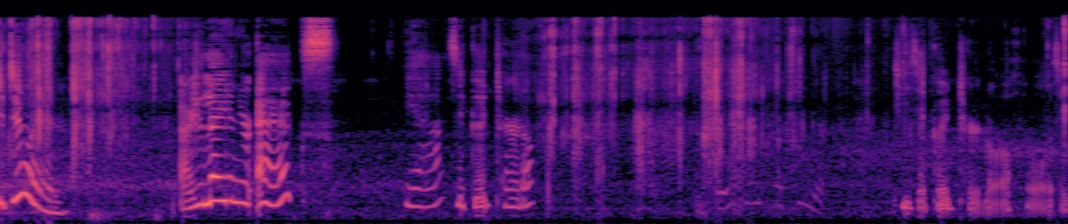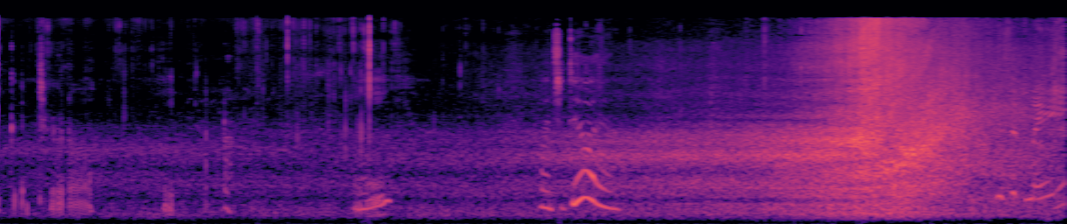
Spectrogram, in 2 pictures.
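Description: A turtle's claws scrape and crunch on gravel.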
